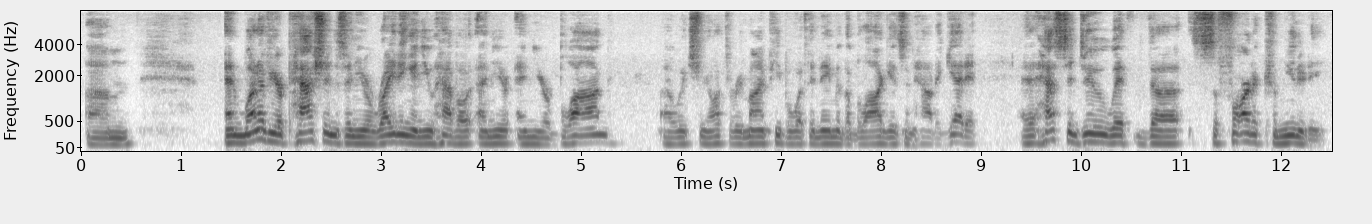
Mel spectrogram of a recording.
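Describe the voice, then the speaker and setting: A man hosting an interview in a conversational, somewhat halting and roundabout way. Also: on the low side, warm tone. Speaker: talk show host, interviewer.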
